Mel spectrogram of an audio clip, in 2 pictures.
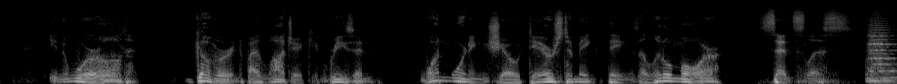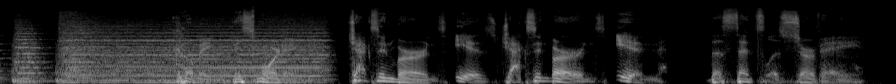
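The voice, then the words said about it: Dramatic movie trailer announcer voice. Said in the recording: “I love my movie announcer voice... I love that you love your new movie announcer voice.”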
